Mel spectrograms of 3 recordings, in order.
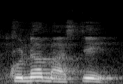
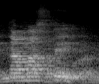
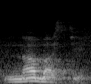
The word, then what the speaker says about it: Namaste: Kunamaste. Est-ce que j'ai bien prononcé? Il y a quand même l'accent, non? Namasté. Kunamaste. On t'entend parler, vas-y toi-même. Namasté. Namaste.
